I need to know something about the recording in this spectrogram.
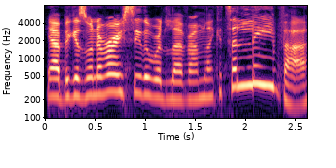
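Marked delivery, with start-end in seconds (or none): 1.7-2.6 put-on, raised, high-pitched nerdy British accent. Saying the word lever the way it needs saying, put-on nerdy british accent. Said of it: "levers turn nerdy British".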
